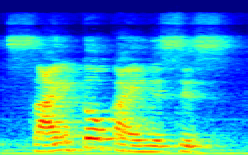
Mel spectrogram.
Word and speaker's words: cytokinesis: What is the pronunciation? Karyokinesis. And the second step, it is cytokinesis.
